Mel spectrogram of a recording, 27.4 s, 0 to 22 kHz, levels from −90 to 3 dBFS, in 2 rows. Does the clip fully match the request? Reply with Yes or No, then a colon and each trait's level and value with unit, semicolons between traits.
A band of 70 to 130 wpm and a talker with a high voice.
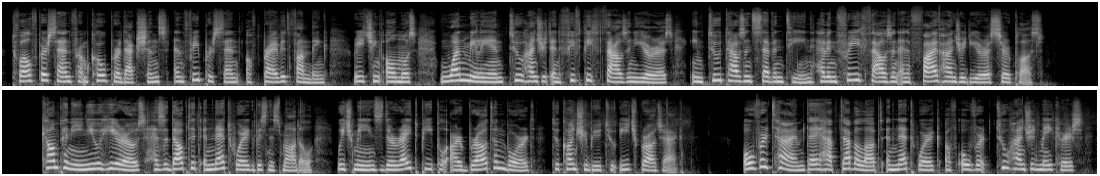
Yes: slow, 110 wpm; high, 220 Hz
